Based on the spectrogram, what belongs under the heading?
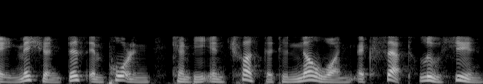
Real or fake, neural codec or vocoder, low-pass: fake; codec, 44.1 kHz, 3.4 kbps, Pupu-Codec; 3.6 kHz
